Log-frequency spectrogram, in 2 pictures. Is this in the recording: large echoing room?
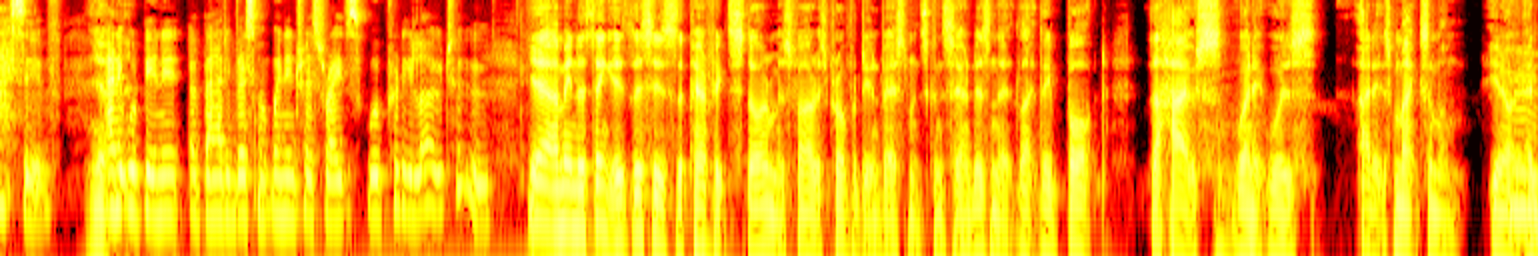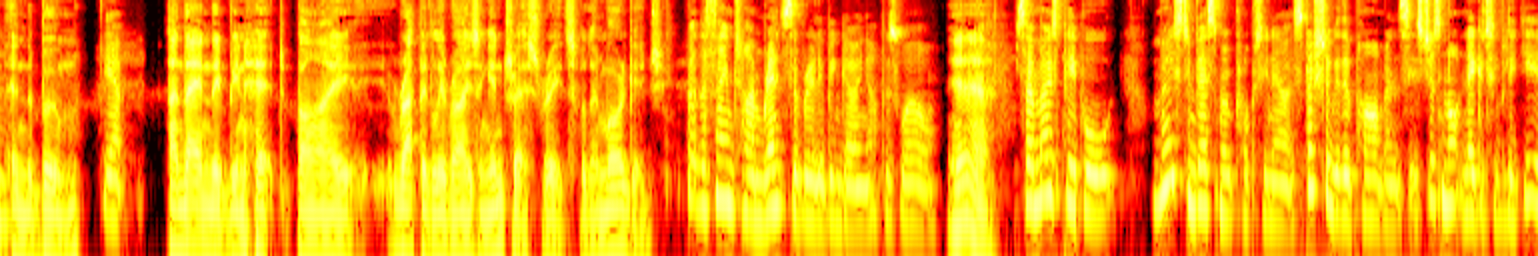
no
